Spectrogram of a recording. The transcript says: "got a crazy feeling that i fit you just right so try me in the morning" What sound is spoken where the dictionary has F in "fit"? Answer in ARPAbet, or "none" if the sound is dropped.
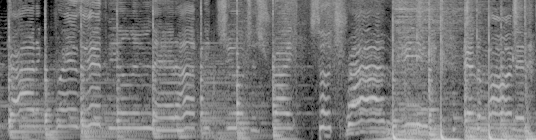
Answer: P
